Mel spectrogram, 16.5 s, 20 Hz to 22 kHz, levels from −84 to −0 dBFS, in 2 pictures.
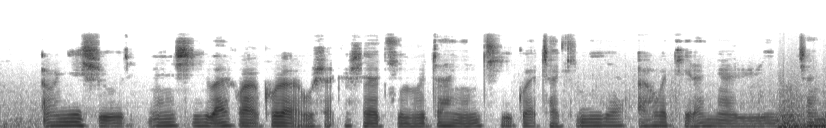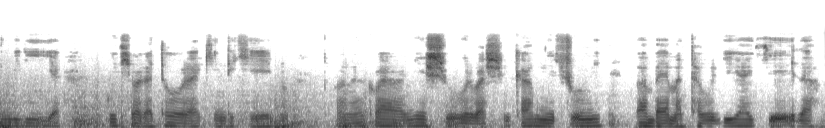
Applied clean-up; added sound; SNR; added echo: none; Thunder; 11 dB; none.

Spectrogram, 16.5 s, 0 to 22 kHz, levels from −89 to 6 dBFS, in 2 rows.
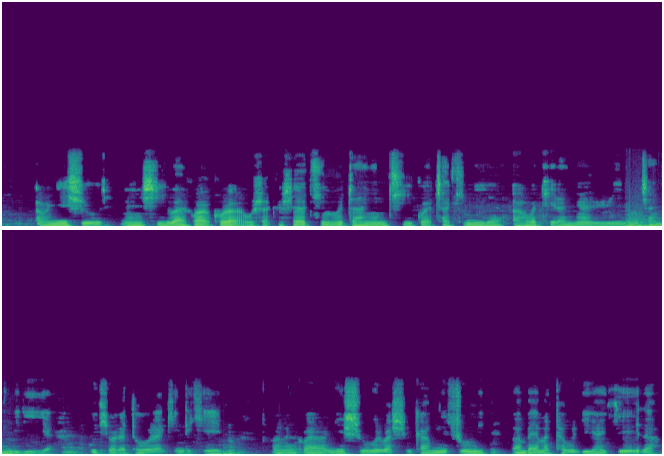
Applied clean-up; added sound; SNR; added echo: classical method log-MMSE.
